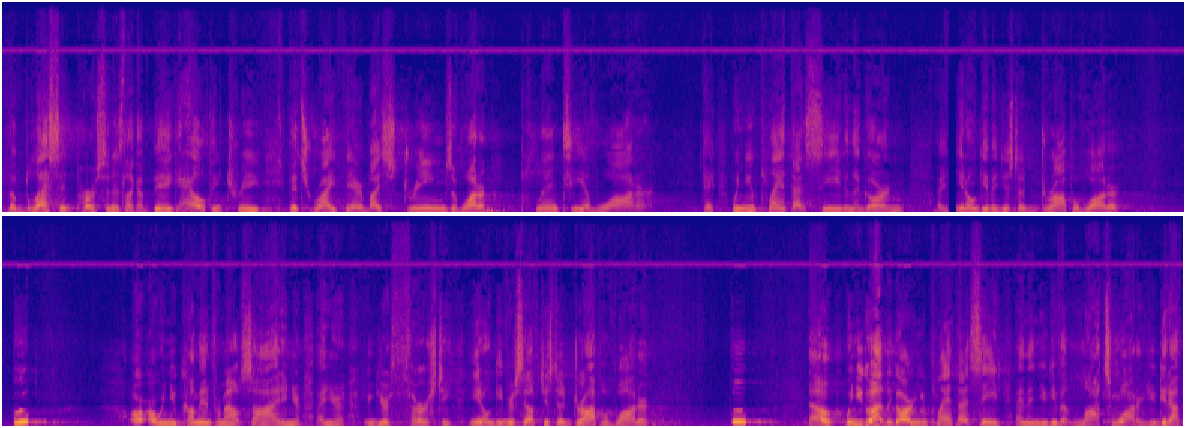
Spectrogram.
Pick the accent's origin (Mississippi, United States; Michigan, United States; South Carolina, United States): South Carolina, United States; I grew up in South Carolina near Lawson's Fork Creek, and we loved to play near the creek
